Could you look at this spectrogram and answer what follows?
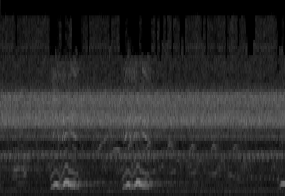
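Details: Blue-winged pitta calling twice, each call a clear, mellow two-part whistle, the pairs about three quarters of a second apart, over a steady high insect-like hiss.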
